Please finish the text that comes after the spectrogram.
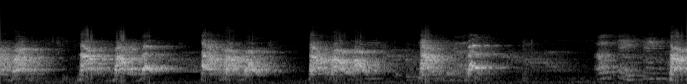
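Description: A dog barks in repeated bursts, several short barks in quick clusters with brief pauses between, close and fairly loud, with voices talking around it.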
